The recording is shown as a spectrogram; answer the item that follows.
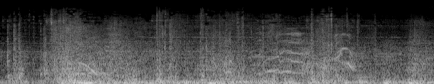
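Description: TV action-scene soundtrack: a dense run of heavy thuds and impacts over music, with voices, starting about half a second in.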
